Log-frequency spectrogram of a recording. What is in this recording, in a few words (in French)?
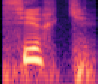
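"cirque", French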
